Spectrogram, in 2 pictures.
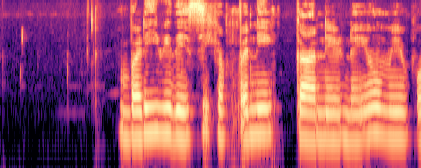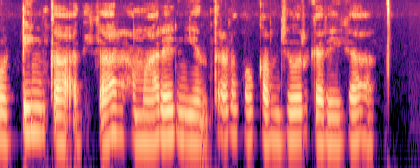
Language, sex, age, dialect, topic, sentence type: Hindi, female, 18-24, Kanauji Braj Bhasha, banking, statement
